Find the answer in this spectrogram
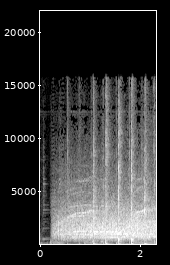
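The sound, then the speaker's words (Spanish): A crowd bursts into steady applause for the Junta (board) after a brief quiet start, many hands clapping densely with a few sharper claps standing out, sustained and loud throughout. “Bueno, ahí está, un aplauso a la Junta.”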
